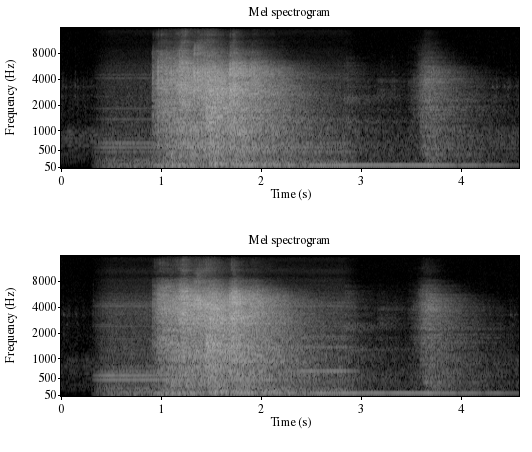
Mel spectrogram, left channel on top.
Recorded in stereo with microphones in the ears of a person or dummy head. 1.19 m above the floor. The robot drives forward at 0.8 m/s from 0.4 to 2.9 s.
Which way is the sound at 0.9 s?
20° left (ahead or behind).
